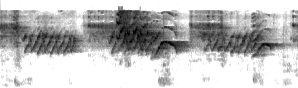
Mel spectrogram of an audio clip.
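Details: Cockatiel during hand-feeding: a near-continuous, rapidly pulsed raspy buzz, loudest in the middle, with a short whistled slide near the end.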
